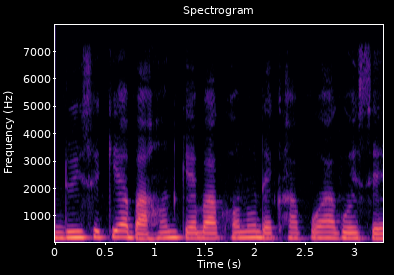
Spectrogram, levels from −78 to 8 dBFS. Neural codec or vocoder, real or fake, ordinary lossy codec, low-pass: none; real; none; 7.2 kHz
